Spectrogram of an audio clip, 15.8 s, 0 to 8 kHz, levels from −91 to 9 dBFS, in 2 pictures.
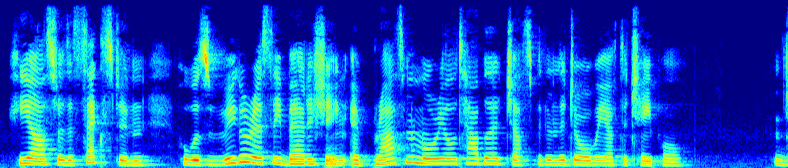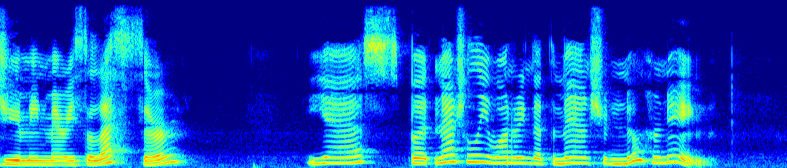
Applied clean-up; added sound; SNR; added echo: none; none; none; none.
